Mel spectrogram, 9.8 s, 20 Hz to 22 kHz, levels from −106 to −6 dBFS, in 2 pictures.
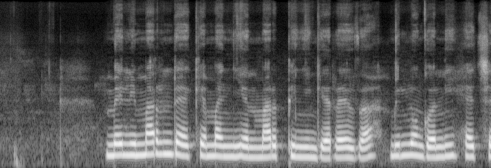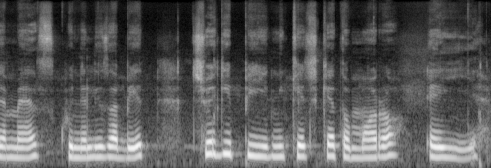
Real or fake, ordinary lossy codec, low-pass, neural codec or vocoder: fake; none; none; vocoder, 44.1 kHz, 128 mel bands, Pupu-Vocoder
